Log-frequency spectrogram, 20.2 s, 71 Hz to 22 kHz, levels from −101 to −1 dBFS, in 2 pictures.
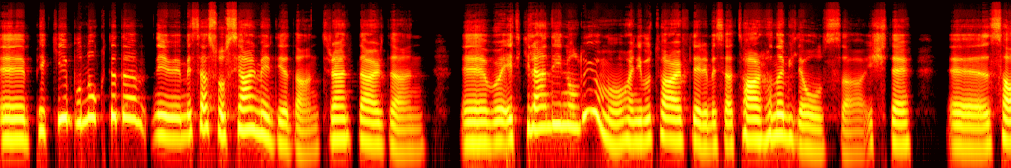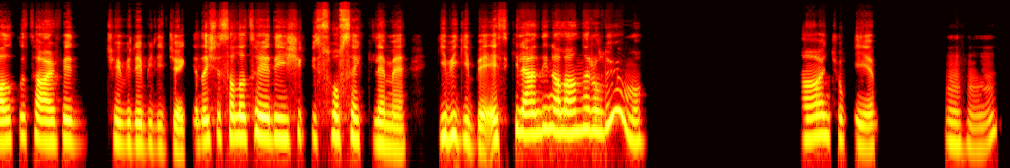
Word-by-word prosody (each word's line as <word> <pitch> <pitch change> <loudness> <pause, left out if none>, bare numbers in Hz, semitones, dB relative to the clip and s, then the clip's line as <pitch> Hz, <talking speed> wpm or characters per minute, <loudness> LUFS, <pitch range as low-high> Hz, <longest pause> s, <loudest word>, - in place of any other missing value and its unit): Eee, 195 -1 +2
peki 375 +10 +1
bu 345 +1 -2
noktada, 410 0 +1
m, 330 - -9
eee, 205 -2 +3
mesela 245 +7 0
sosyal 265 +2 +3
medyadan, 160 - -2
trendlerden, 165 -7 -1 0.4
eee, 175 0 +2
bö 180 - +1
etkilendiğin 285 - +1
oluyor 445 +11 +1
mu? 170 -2 -3
Hani, 180 -1 -2
bu 190 - -1
tariflere 185 -5 +2
mesela, 160 +1 -3
tarhana 200 +5 +3
bile 170 -7 -3
olsa, 135 -3 -7
işte, 165 0 -3 0.4
eee, 150 -1 0
sağlıklı 185 +2 +2
tarife 185 -3 +2 0.3
çevirebilecek 165 -5 -4
ya 170 - -9
da, - - +2
işte, 195 +3 -2
salataya 210 0 +4
değişik 205 +2 -2
bir 200 - -8
sos 210 +1 0
ekleme 165 -7 -2 0.3
gibi 215 +1 0
gibi, 190 -5 -4
etkilendiğin 240 +5 +2
alanlar 250 +2 +3
oluyor 335 - +1
mu? 175 - -4 1.6
Ha, 205 +3 0
çok 195 -3 -10
iyi! 150 -2 -4 0.7
Hı 170 - -8
hı. 160 - -12
195 Hz, 135 wpm, -21 LUFS, 165-230 Hz, 1.6 s, salataya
